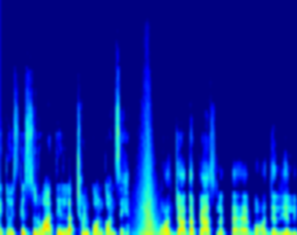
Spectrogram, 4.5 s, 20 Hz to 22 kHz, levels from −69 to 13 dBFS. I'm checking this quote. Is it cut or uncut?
cut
